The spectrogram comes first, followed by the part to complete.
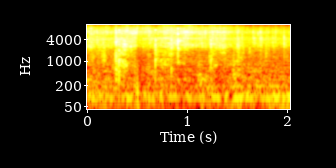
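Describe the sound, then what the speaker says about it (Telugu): Curry leaves and a spice tempering crackle in hot oil for mint chutney, a steady bright sizzle with small pops throughout, close and fairly quiet, no voices. "కరివేపాకు ఇందులో ఒక పోపు తీసుకొని ఇందులో వేసుకుందాం."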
